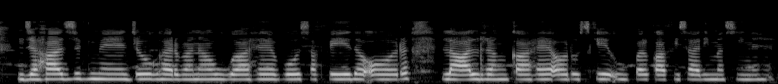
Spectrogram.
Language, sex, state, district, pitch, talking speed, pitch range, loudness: Hindi, female, Jharkhand, Sahebganj, 235 Hz, 160 wpm, 230-240 Hz, -22 LUFS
